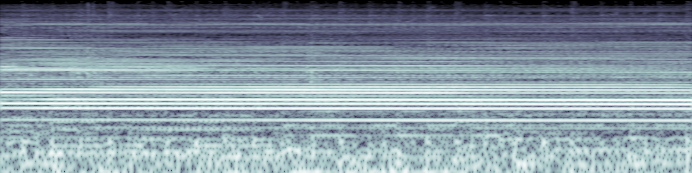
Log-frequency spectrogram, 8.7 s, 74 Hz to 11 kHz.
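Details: Air Lift WirelessOne onboard compressor on a 2023 Ford F350 with a heavy trailer loaded, inflating LoadLifter 5000 Ultimate air bags to 50 psi: steady, even electric drone with a fine buzz, no surging; normal compressor operation.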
